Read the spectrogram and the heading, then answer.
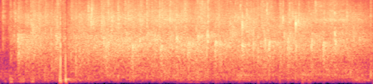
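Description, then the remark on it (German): An audience applauds steadily for about five seconds, a dense, loud wash of many hands clapping with no pauses, and a brief sharper burst near the start. “Ah, Applaus für”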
